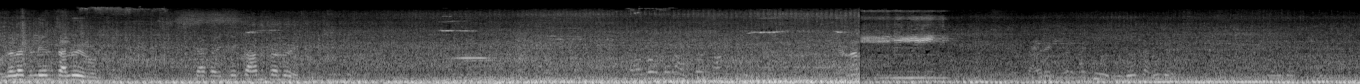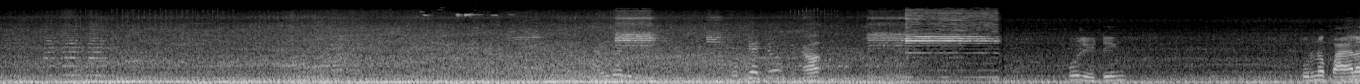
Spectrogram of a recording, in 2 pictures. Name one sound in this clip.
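A motorcycle engine idles and rumbles close by.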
